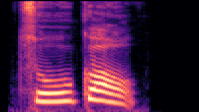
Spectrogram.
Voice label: "足够", Chinese

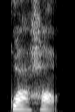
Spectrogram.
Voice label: "挂号", Chinese

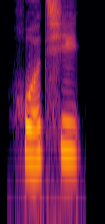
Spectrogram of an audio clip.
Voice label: "活期", Chinese

